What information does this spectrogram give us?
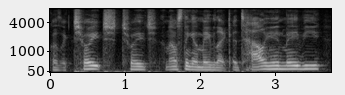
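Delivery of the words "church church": "church" said as "choich", repeated; "church" as "choich", testing the sound; oi vowel. Shown as a demonstration. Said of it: "What accent does that come from?".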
